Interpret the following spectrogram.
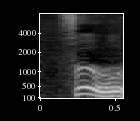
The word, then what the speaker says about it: feu: The French word for fire is feu, F-E-U. I can't say it right, but it's foo for Americans.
